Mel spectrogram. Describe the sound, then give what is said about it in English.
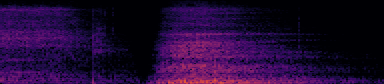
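A person takes a slow, deep breath to calm down from rushing. A long, breathy rush of air swells and then gradually tapers off, alone and without speech. “I'm in a rush this morning, and then taking a deep breath.”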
